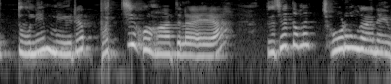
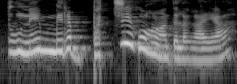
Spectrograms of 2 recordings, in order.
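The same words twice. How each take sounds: First: Retold threat rising higher and louder, faster at the end; building to a mock furious yell; angry threat. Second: Retold angry challenge, slow and pressing; mild mock anger, dragging the words out. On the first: Father threatening the woman who hurt his child, rising fury. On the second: Father confronting the woman who hurt his child, mildly angry. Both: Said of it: "उसको जो गुस्सा चढ़ा ना".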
